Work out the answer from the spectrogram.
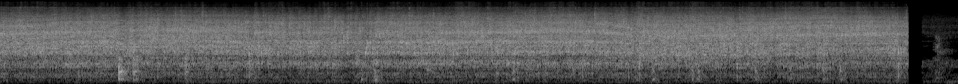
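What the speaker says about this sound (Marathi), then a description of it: "आपला तडका आता छान तळून झालेला आहे डाळी पण छान तळल्या गेल्या आहेत" Urad and chana dal with cumin frying as a tadka in hot oil, a steady loud crackling sizzle that runs unbroken, with faint stirring taps, before stopping abruptly near the end.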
